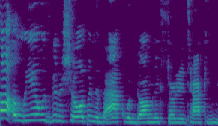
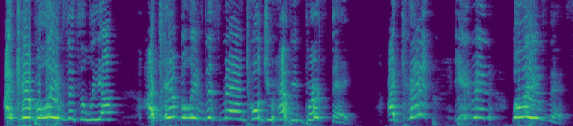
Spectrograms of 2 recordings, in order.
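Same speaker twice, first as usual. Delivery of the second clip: louder, higher mock fury, laughing through it; livid Rey; 5 semitones higher, 8 dB louder than usual. Retelling Rey's rage at the text messages, loud and laughing. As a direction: act out a furious dad, half laughing. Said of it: "Rey was livid".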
